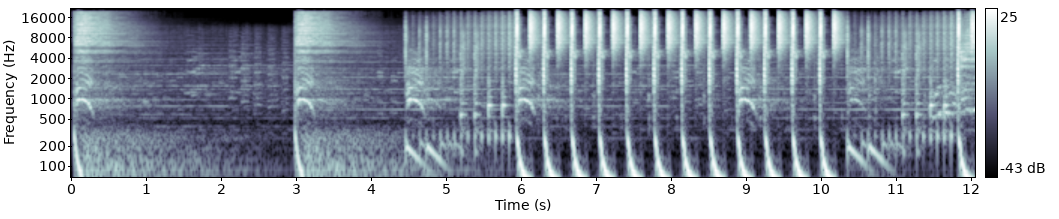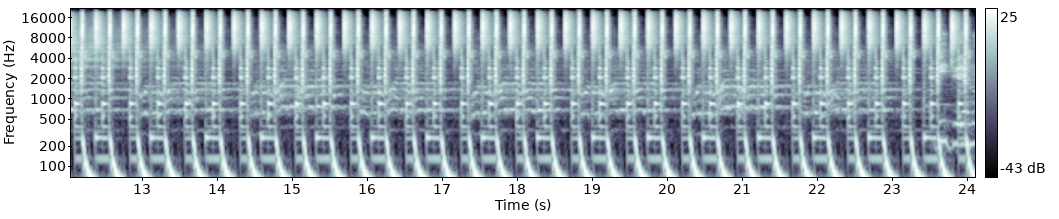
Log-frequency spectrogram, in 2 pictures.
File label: Dhollki Bass Rod Dance Bolbam Mix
